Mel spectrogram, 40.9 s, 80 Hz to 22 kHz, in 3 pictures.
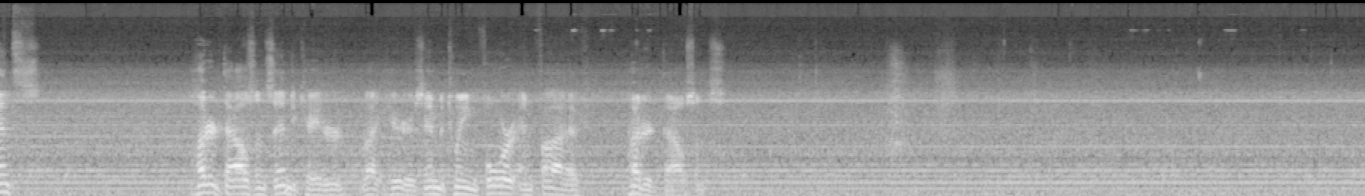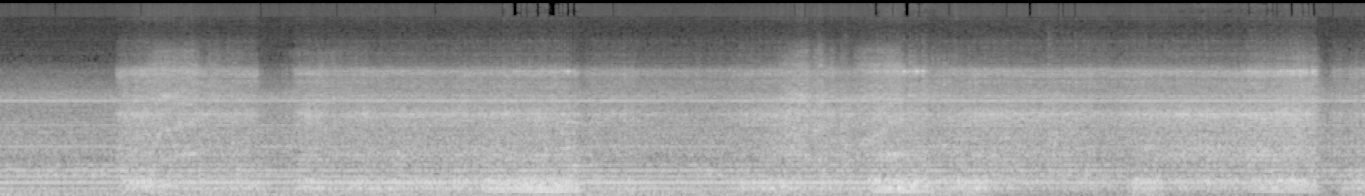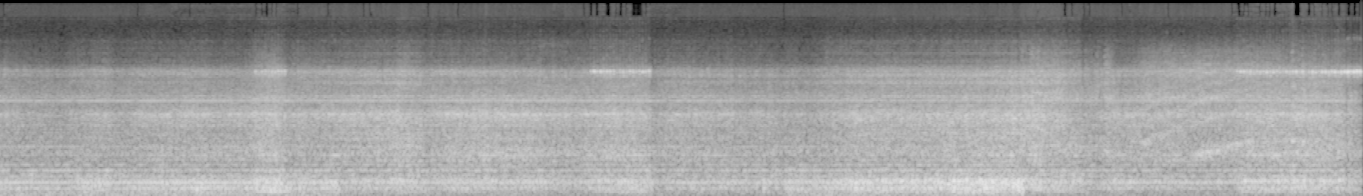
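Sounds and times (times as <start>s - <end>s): lathe motor humming: 14.5s - 40.9s
lathe tool cutting steel: 14.8s - 40.9s.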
